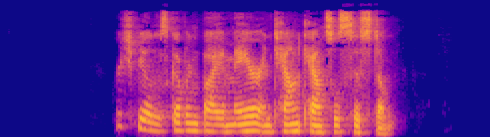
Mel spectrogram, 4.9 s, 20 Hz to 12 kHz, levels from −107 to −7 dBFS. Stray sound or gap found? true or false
false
